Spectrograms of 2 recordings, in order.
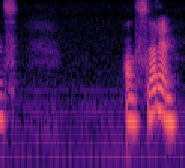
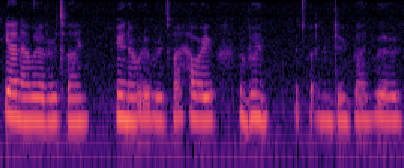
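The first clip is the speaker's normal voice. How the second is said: mild mock brush-off, trailing softer; mock dismissive tone; 5 dB quieter than usual. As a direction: lightly imitate someone shrugging off feelings. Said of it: "That's my mock tone".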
